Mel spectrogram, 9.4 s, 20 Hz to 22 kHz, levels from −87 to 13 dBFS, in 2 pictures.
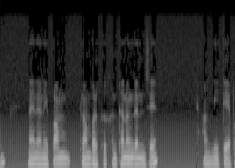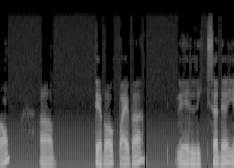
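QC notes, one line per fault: Throughout: video or display buzz, a steady 75 Hz buzz at the picture's field rate with hash above it, sitting about 25 dB below the speech. A screen or video cable is coupling its refresh into the audio path.
7.58 to 7.62 s: gap at a join of encoded pieces, a 38 ms gap cuts into continuous speech with smeared edges, then the sound resumes where it stopped. The separately encoded pieces were joined untrimmed, so the encoder's start-up silence and last-frame padding remain.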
